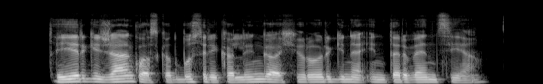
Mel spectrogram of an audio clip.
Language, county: Lithuanian, Šiauliai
